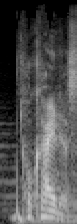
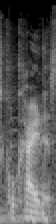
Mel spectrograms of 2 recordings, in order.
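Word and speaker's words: Cocytus: want to mess it up it's like um coitus there you go it's coitus that's how you say it so I'll never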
